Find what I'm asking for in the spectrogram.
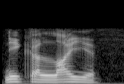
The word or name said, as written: Nikolayev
